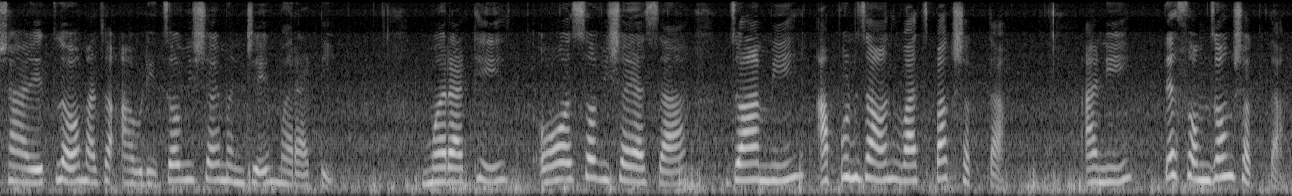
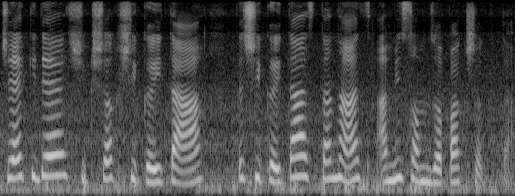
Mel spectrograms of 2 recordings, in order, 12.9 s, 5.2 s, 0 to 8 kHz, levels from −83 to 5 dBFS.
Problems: constant background noise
